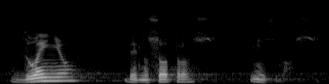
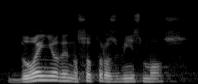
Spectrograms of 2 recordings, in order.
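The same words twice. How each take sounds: First: Dueño set apart after a pause, then de nosotros mismos slow and softer; slow, emphatic repeat. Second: Said in the usual way. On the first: Shown as a demonstration. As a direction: let each word land, slowly and quietly. (repetición lenta y enfática, más suave al final) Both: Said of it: "que significa".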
